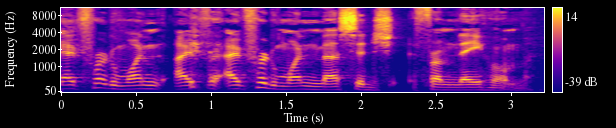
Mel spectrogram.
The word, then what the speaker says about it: Nahum: How do you say it? Nahum? Nahum. Nahum. I speak English. We say Nahum. Okay, Nahum. – In that book. – It is Nahum. It is probably Nahum, because I have to look at the Hebrew and see what the vowel pointing is on that.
